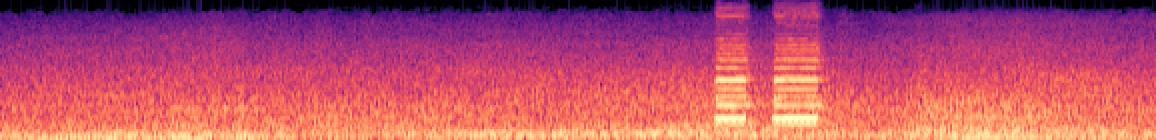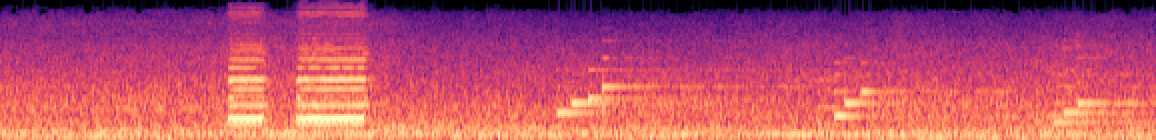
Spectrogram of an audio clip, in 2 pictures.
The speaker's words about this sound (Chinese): 芮小丹把提包递给丁元英，看着他到座位坐下，目送着客车驶离长途汽车站。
